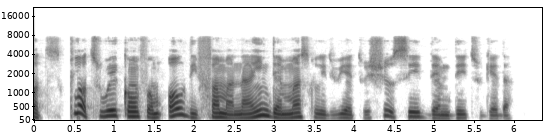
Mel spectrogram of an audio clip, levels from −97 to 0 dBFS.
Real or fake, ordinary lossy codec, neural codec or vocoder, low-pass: real; none; none; none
